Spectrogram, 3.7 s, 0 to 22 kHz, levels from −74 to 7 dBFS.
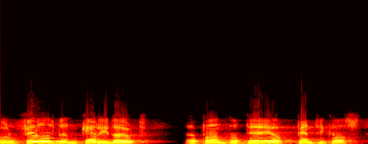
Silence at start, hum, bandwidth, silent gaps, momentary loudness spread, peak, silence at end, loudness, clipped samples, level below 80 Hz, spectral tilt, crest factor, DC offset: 0 s; none; 5 kHz; none; 7 LU; 0 dBFS; 0.1 s; -13 LUFS; under 0.1%; -60 dBFS; -8.5 dB/octave; 12 dB; under 0.1%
